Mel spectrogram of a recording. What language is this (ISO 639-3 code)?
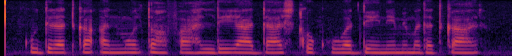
urd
